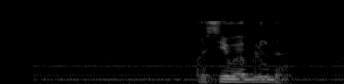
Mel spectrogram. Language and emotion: Russian, neutral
